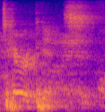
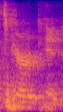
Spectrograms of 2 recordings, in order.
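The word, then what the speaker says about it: terpene: I'm probably pronouncing it wrong. I think it's terrapin is the way you pronounce it.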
